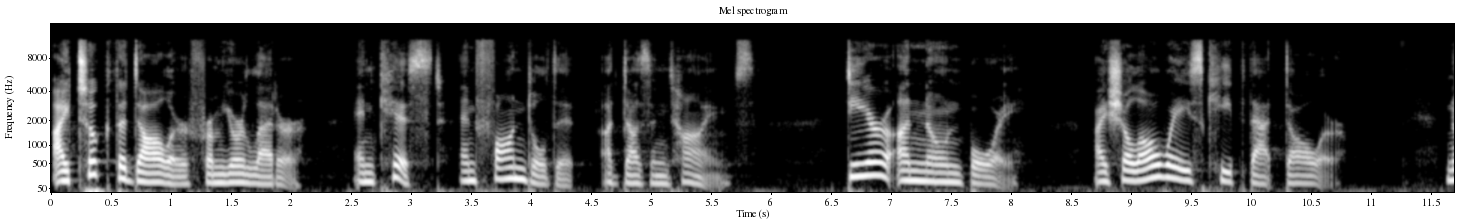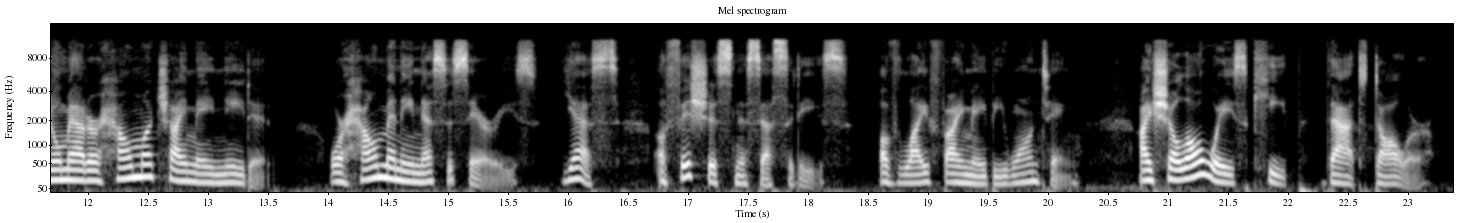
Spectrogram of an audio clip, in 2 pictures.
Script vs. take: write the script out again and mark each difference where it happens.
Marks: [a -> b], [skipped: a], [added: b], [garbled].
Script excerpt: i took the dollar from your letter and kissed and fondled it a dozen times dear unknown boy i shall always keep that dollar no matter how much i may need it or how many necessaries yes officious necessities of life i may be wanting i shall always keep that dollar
i took the dollar from your letter and kissed and fondled it a dozen times dear unknown boy i shall always keep that dollar no matter how much i may need it or how many necessaries yes officious necessities of life i may be wanting i shall always keep that dollar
